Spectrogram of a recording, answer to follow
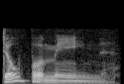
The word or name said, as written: dopamine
